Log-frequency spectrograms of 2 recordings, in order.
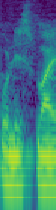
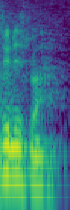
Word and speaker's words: Unisma: Jadi saya mohon karena unisma ini kan biasanya bacanya unisma apa Zunisma? Unisma. Ya sudah berarti sudah Indonesia banget. Saya tu masih menangi orang baca Zunisma Zuii.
